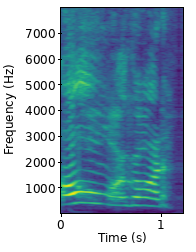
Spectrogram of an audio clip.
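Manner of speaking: high, loud, drawn-out gush; overwhelmed exclamation. Real, not acted. Fan reacting to the hero's voice, overwhelmed exclamation.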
